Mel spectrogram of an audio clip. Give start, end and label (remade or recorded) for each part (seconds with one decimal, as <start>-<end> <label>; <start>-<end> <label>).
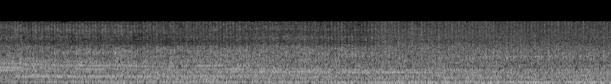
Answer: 0.0-6.1 recorded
